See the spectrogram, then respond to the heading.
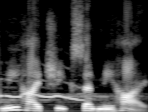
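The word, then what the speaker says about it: Csíkszentmihályi: of flow and focus mahali chicks and nihai pronounced knee high cheek send me high is a Hungarian psychologist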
